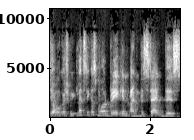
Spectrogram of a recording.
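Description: A man is speaking. Noticeable background noise comes through. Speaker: radio host. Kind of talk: educational podcast interview.

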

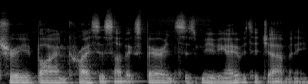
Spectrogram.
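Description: A man speaks with a very deep, low voice and vocal fry. His pace is fairly quick. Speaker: sportswriter. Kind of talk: casual chat.

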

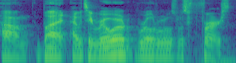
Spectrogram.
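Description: An American accent marks this man's speech, an ordinary speaking voice at medium pitch with fairly even intonation. The recording is very clean, with a silent background. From New Jersey. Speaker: film writer-director. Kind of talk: casual chat.

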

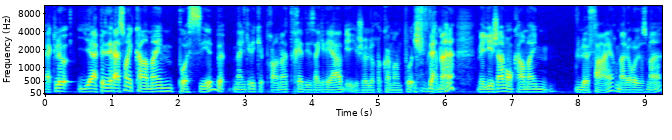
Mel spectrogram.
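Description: At a moderate pace, a man with a fairly low pitch and ordinary pitch variation talks in a normal speaking voice. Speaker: sexologist and psychotherapist. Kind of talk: interview.

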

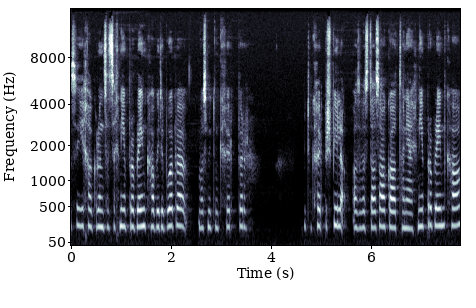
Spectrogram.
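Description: A dark, mellow tone delivers speech at a very fast pace with monotone, flat intonation. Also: woman, fairly high pitch for a woman. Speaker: ice hockey player. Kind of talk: casual interview.

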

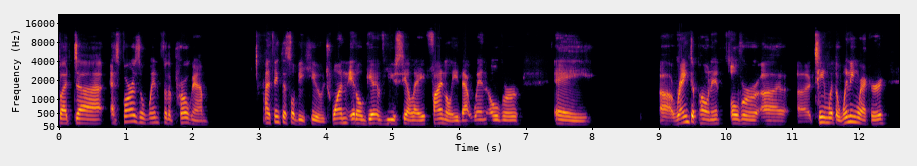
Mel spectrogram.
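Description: A man with an ordinary speaking voice, fairly high pitch, ordinary pitch variation and moderate pace, in a dry, close sound with no echo. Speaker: college beat writer. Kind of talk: casual interview chat.

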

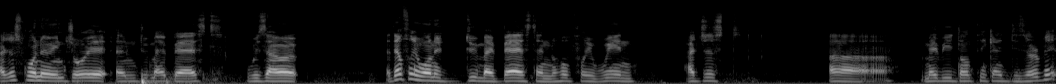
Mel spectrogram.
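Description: Speaking with a French accent, a man at a fairly high pitch keeps fairly even intonation at a moderate pace, with long, frequent pauses. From France. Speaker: professional kayaker. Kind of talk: casual interview. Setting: in a car.

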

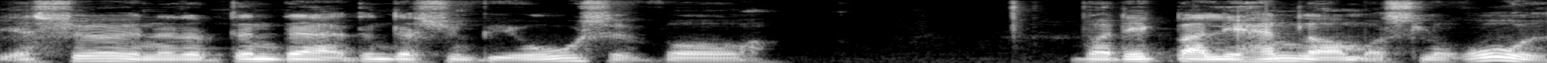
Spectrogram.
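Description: Moderate pace and a fairly low pitch from a man. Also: ordinary pitch variation. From West Jutland, Denmark. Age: 30s. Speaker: former soldier. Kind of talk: casual chat. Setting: studio. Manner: halting, many fillers and repeats.

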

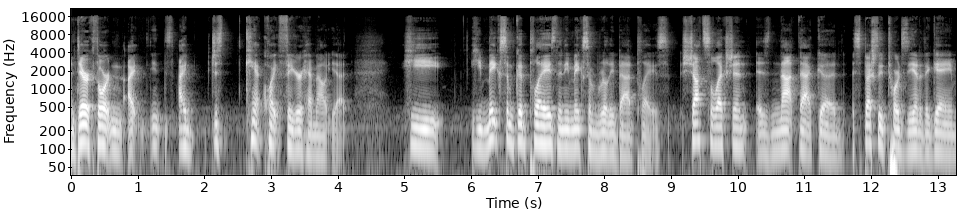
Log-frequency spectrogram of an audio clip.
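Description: A man speaks with a normal speaking voice, fairly low in pitch and at a moderate pace. His pitch varies in an ordinary way, and the recording is very clean with a silent background. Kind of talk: play-by-play game recap with analysis. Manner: conversational, opinionated, with some filler words.

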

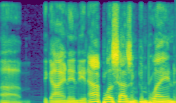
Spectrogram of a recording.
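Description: At a fairly quick pace, a man talks in an ordinary speaking voice that is fairly high in pitch. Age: 60s. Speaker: sports radio host. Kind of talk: casual chat.

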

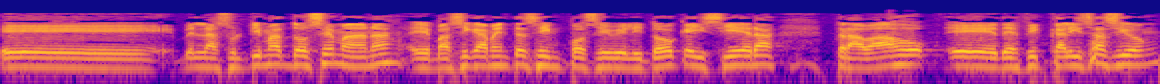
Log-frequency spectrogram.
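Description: In a normal speaking voice, a man talks at a fairly slow pace with a fairly high pitch, very even loudness and fairly even intonation. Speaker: political commentator. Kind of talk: political analysis talk. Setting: remote broadcast at a pharmacy.

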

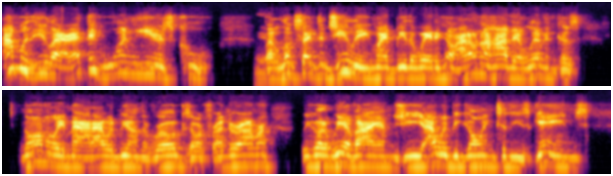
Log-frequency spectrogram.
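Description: Animated and very fast, a man speaks at a fairly high pitch in a bright, sharp tone with ordinary pitch variation. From Boston, US. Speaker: basketball coach and TV analyst. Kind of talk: casual chat.

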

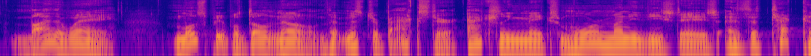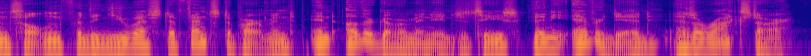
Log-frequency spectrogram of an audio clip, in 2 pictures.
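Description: A man's fairly low voice at a moderate pace, with very wide pitch swings and hardly any pauses. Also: very even loudness. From US, small town. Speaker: film composer and musician. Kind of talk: scripted narration.

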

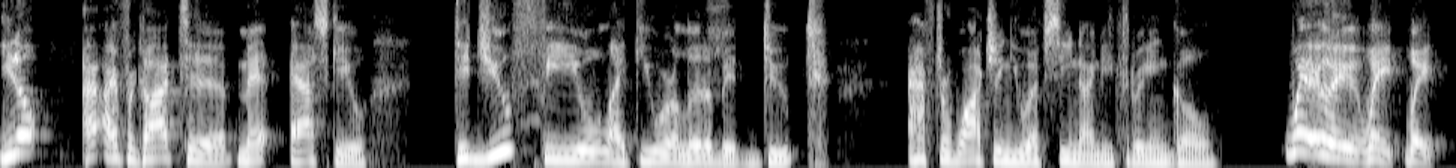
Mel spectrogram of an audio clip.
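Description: An ordinary speaking voice with an American accent, lively intonation, very even loudness, and a fairly slow pace. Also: man, fairly high pitch for a man. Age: 40s. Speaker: podcast host. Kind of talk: casual chat.

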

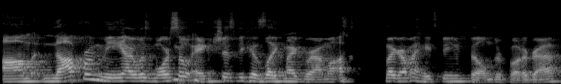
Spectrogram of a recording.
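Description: With an American accent, a man talks at a fairly high pitch and a fairly quick pace, using ordinary pitch variation in an unremarkable speaking voice. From Los Angeles (Boyle Heights), Mexican-Nicaraguan family. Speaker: actor and immigration activist. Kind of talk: casual interview.

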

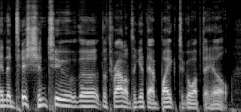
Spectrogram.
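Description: With an American accent, a man speaks in an unremarkable speaking voice at medium pitch and a moderate pace, with lively intonation and a dry, close sound with no echo. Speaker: sports reporter. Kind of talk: news reading.

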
